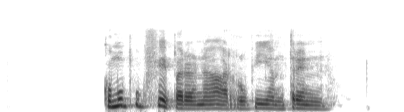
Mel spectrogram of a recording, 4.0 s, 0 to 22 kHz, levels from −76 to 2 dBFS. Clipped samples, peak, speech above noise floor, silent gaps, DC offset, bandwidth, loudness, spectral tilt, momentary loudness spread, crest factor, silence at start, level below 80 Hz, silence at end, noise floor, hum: under 0.1%; -2 dBFS; 48 dB; none; under 0.1%; 7.6 kHz; -20 LUFS; -8.5 dB/octave; 7 LU; 18 dB; 1.05 s; -62 dBFS; 0.75 s; -67 dBFS; none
